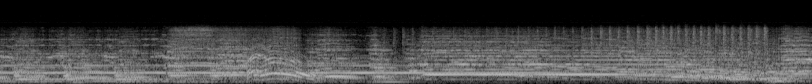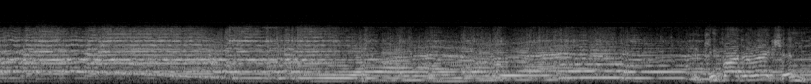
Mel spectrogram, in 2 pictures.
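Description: Orchestral cartoon score led by brass, with a few swooping glides in pitch.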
